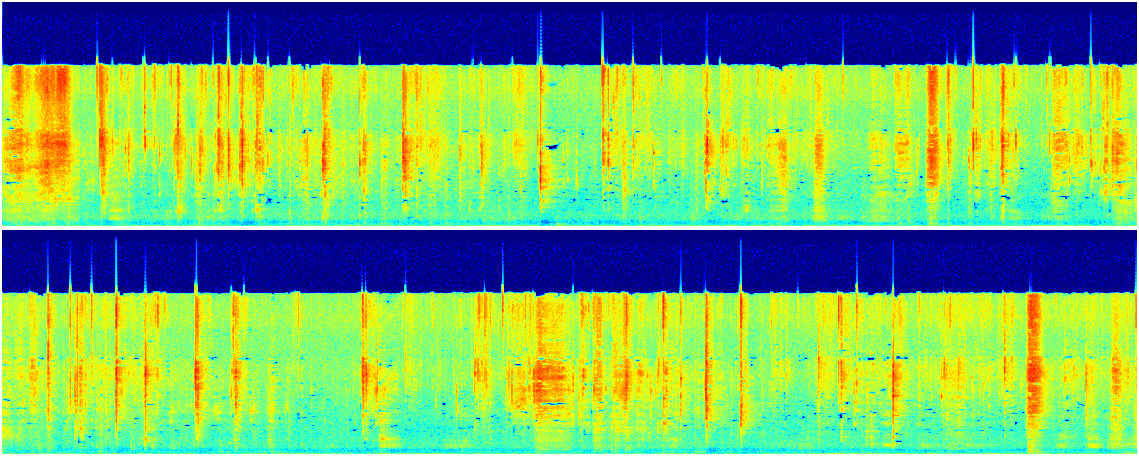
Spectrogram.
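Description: Close-up chewing and biting of braised pork trotter and fried tofu: wet smacks and a dense run of short, sharp mouth clicks.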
